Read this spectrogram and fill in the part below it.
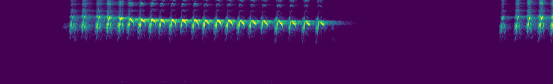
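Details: Loud grey-cheeked bulbul song, the sharp mbeset and nembak style used as a tutor and lure for kept birds: a long fast buzzy rattle of repeated notes slowly falling, a pause, then a new rapid burst.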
